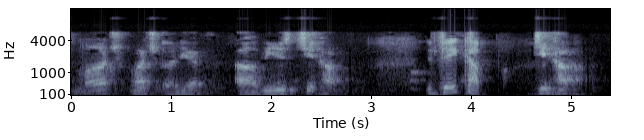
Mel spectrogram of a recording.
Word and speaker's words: GitHub: We use GitHub. Jacob. GitHub. How do you spell that?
